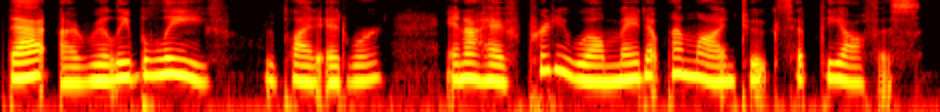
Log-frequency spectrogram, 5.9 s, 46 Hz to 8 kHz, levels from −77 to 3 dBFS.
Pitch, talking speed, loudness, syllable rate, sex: 220 Hz, 195 wpm, -19 LUFS, 5.6 syllables/s, female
